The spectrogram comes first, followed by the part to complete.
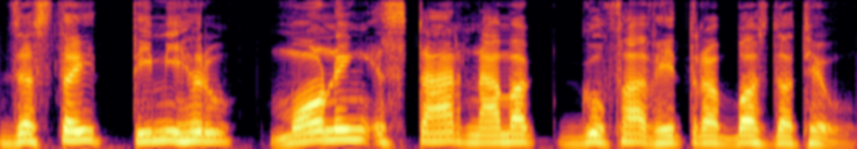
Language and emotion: Nepali, neutral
